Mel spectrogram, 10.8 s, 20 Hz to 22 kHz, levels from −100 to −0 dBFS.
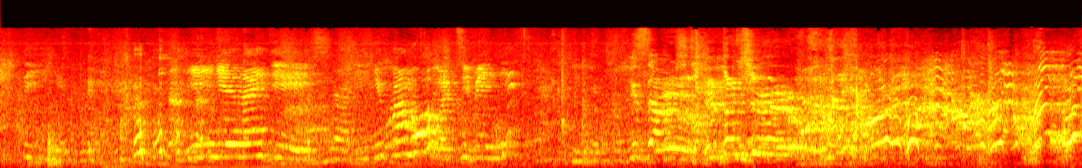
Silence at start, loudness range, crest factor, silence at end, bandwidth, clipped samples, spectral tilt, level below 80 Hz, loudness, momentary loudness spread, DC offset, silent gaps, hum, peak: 0 s; 5 LU; 18 dB; 0 s; 11.5 kHz; under 0.1%; -1.5 dB/octave; -58 dBFS; -19 LUFS; 13 LU; under 0.1%; none; none; -4 dBFS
